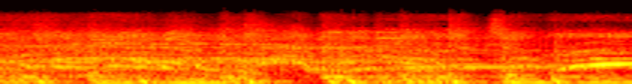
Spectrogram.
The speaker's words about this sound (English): She leads one of the show's only male guests on stage and gives him a lap dance. The crowd screams.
